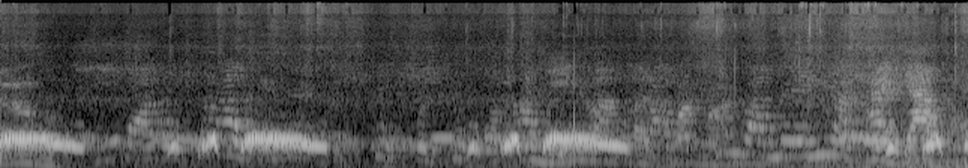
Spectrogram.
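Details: Captive young spotted doves offered for sale in Thailand, singing in the sai khu ang song style. Mellow, mid-pitched cooing phrases come in bursts, with pauses between them. A man talks through the pauses.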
